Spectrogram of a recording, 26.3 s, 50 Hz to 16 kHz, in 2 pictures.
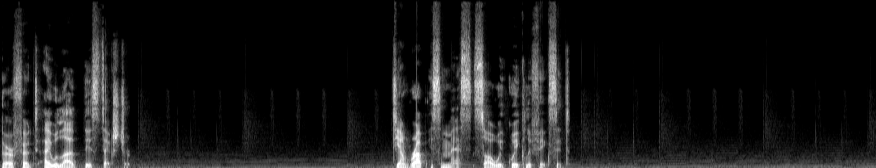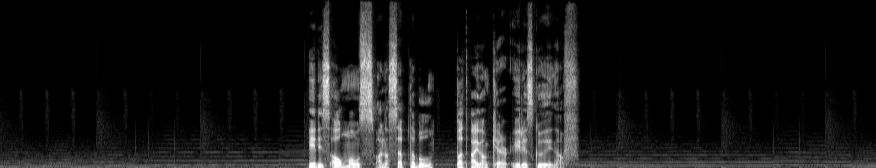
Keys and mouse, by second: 2.8 click, 3.3 click, 4.0 click, 6.6 click, 8.0 click, 8.9 ctrl+l, 9.5 shift+click, 10.1 ctrl+l, 11.9 click, 13.1-14.8 drag, 16.1 click, 16.7 click, 17.1 drag, 20.1 click, 21.0-21.7 drag, 22.0 click, 22.3 click, 22.7-23.0 drag, 25.3 click, 25.5 click, 25.9 shift+a.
